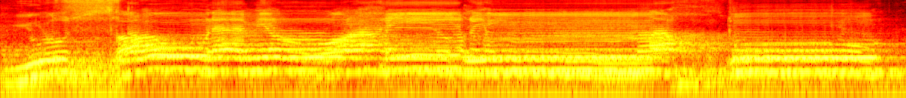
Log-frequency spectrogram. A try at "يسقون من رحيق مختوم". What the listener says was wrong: Harekeli halindeki gibi çıksın arkadaşlar. Meh değil. Meh. Ağzımızı açıyoruz biraz. Mehtum.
